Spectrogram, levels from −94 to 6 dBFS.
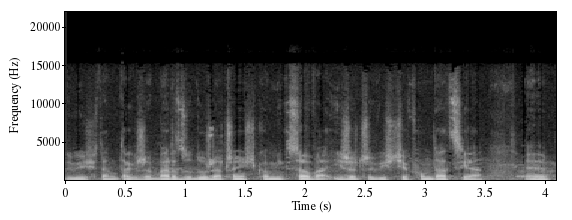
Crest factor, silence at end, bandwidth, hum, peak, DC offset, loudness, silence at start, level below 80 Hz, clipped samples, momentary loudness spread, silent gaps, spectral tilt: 18 dB; 0 s; 14.5 kHz; none; -2 dBFS; under 0.1%; -20 LUFS; 0 s; -50 dBFS; under 0.1%; 5 LU; none; -5.5 dB/octave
